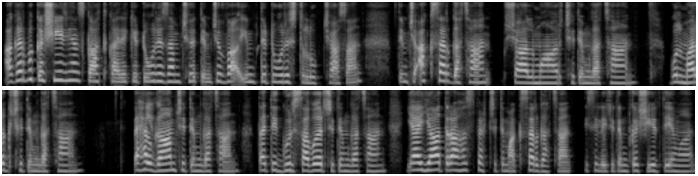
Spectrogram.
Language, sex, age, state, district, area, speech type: Kashmiri, female, 60+, Jammu and Kashmir, Ganderbal, rural, spontaneous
